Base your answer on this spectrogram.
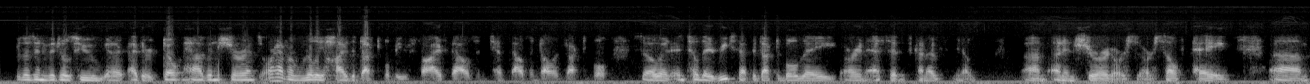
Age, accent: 40-59, American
